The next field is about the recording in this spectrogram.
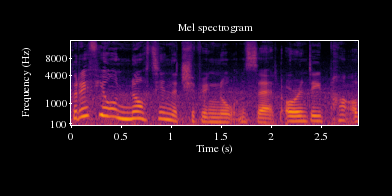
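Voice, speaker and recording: Amid noticeable background noise, a woman speaks at a fairly high pitch. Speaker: TV presenter. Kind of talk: TV report to camera.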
